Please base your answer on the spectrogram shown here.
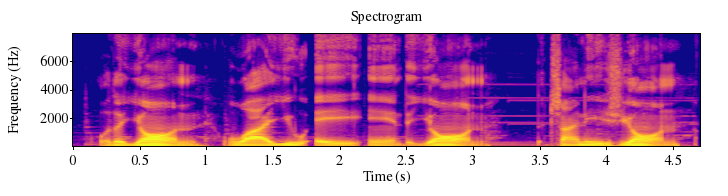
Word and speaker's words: yuan: Or the yuan, Y-U-A-N, the yuan, the Chinese yuan, I believe is pronounced.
